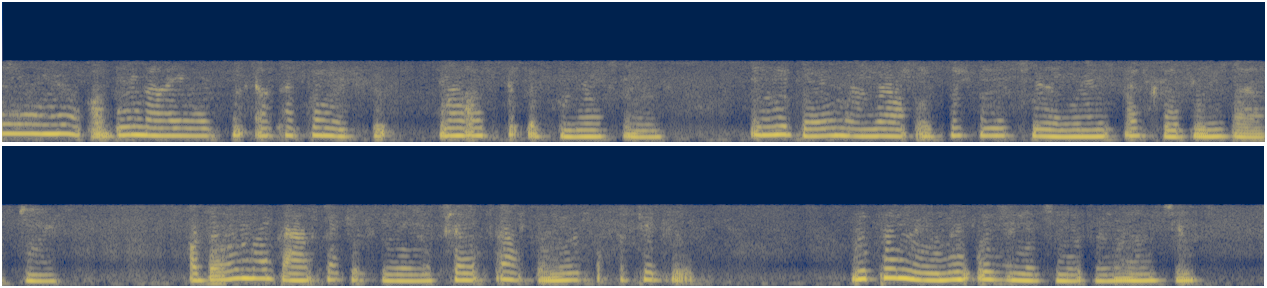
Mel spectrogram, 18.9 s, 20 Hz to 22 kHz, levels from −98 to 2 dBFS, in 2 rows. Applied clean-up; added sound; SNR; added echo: neural mask model Resemble Enhance denoiser.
